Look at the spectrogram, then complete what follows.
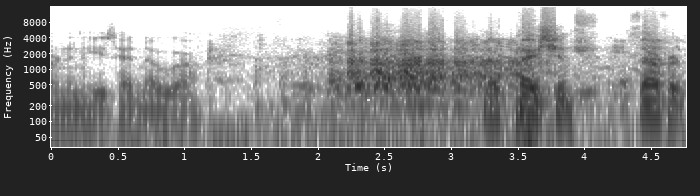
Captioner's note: press pool laughs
